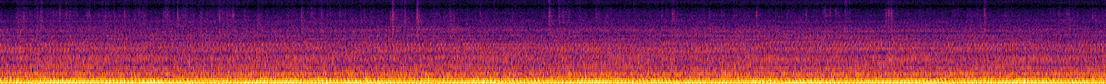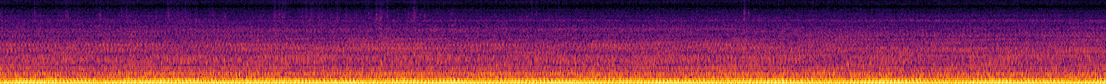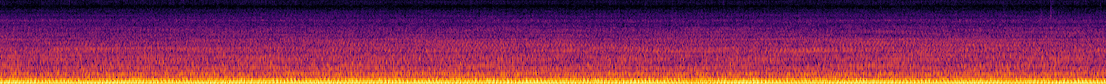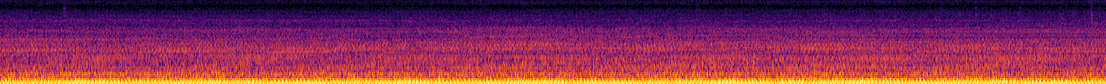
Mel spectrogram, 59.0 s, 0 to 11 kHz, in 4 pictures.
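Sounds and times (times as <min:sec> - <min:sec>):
tractor diesel engine droning: 0:00.0 - 0:58.9.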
